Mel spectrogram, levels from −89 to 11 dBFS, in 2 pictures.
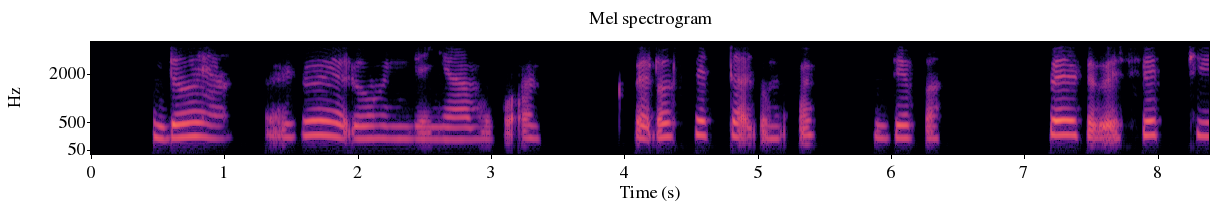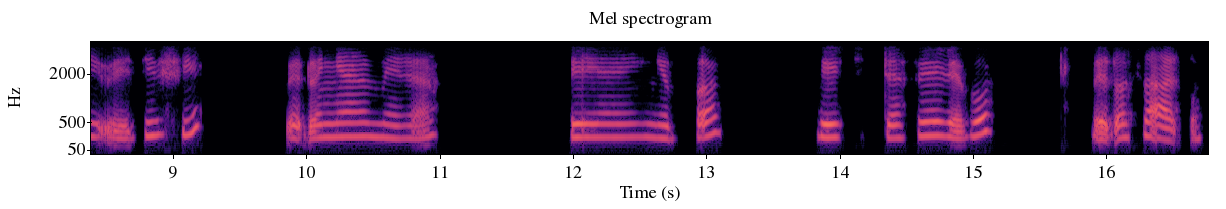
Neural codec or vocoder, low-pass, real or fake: codec, 16 kHz, 16 kbps, FunCodec, trained on LibriTTS, 50 frames a second; 3.6 kHz; fake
